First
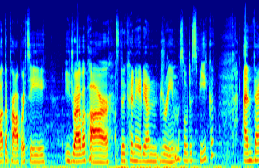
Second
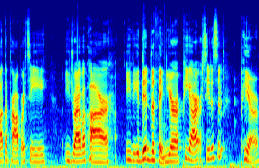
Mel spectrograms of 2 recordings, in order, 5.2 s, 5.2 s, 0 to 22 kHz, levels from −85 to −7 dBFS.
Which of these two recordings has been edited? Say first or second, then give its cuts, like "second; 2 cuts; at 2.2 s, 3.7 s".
first; 1 cut; at 2.4 s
